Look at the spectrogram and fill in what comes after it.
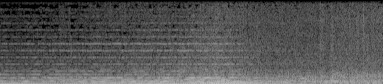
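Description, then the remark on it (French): A mosquito buzzes steadily for a few seconds, a continuous droning whine with no pauses and no voices. “D'accord, mais alors pourquoi les maringouins femelles vous piquent vous, et pas votre ami”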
